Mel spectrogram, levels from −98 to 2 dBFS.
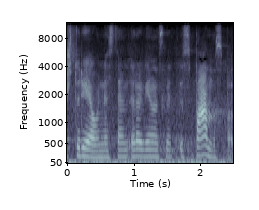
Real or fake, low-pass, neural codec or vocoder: real; 10.8 kHz; none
